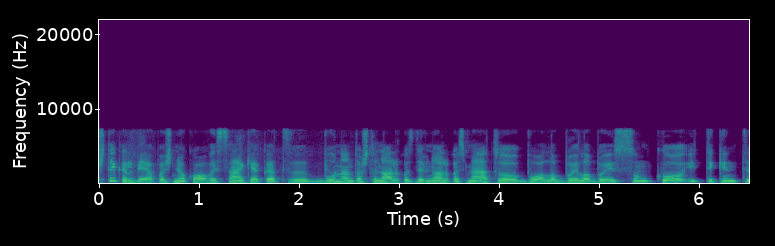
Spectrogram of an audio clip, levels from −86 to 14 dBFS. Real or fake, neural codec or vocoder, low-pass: real; none; 7.2 kHz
